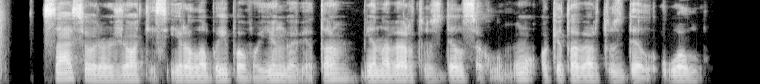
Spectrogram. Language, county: Lithuanian, Kaunas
